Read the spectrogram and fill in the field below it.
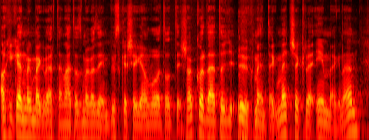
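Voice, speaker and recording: This man speaks at a fairly quick pace with hardly any pauses, in a fairly low pitch. He has a plain, everyday voice with ordinary pitch variation. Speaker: podcast host. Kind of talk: casual chat.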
